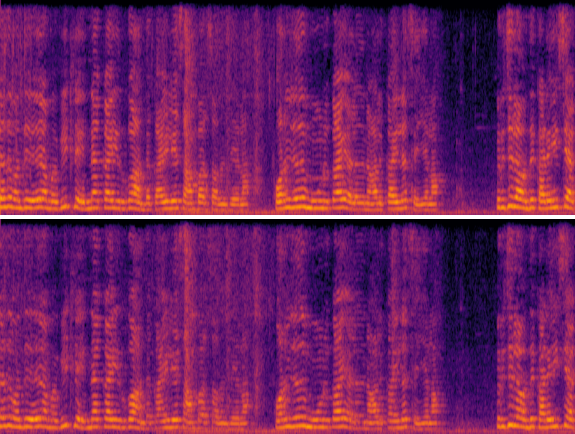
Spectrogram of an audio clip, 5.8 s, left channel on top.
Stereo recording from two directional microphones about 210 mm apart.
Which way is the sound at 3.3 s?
35° left (ahead or behind).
